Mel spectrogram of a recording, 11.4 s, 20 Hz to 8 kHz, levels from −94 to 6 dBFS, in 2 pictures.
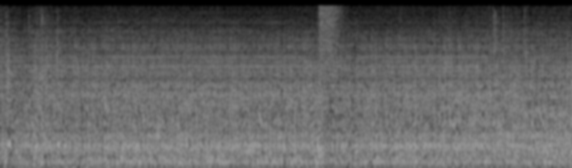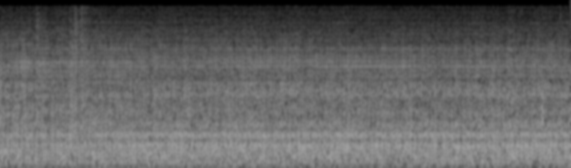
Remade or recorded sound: remade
